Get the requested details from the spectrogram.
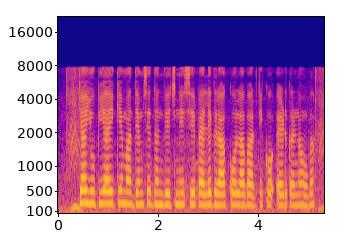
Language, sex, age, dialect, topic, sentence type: Hindi, female, 18-24, Hindustani Malvi Khadi Boli, banking, question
